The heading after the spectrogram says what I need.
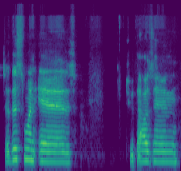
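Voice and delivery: talking with a gummy in mouth; drooling. Real, not acted. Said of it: "I'm kinda drooling with my gummy in my mouth".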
